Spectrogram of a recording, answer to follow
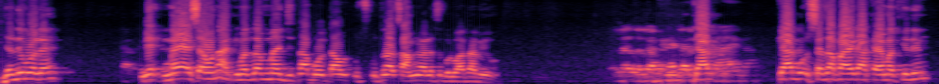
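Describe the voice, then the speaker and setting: A man teaching a hadith class, asking his students questions, repeating key points and reciting Arabic phrases slowly before explaining them. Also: high voice, a little mellow, slight background noise, rough recording. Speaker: Islamic teacher.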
